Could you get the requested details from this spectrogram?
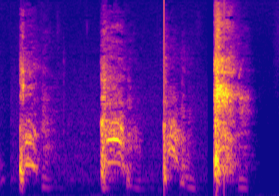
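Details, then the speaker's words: Four short, harsh coughs in quick succession from an adult man very close to the microphone. "I hit the browser and left the mic unmuted and coughed directly into the into the mic"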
